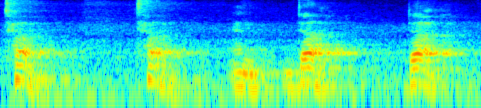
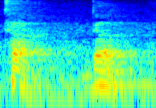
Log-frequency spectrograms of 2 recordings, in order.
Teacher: notice how your tongue quickly touches that uh alveolar ridge the upper ridge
